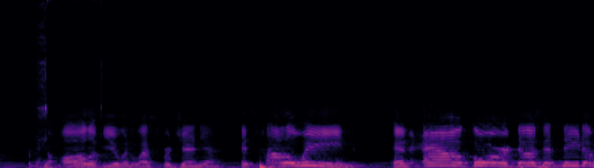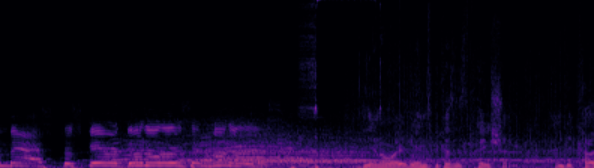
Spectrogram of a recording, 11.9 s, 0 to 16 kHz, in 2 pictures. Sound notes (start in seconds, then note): 6.7 cheers, applause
